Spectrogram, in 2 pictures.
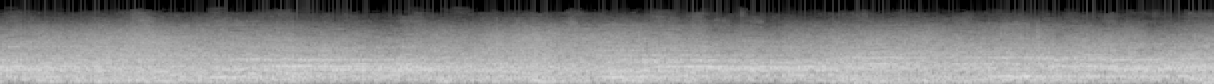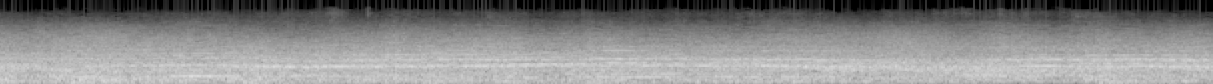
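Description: A large crowd cheers and chants in rhythm in a big echoing arena.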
